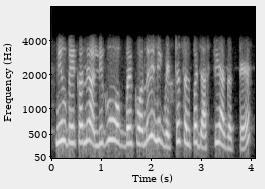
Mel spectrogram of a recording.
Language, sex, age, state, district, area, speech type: Kannada, female, 18-30, Karnataka, Shimoga, urban, conversation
